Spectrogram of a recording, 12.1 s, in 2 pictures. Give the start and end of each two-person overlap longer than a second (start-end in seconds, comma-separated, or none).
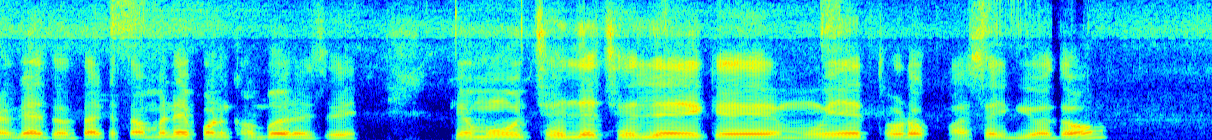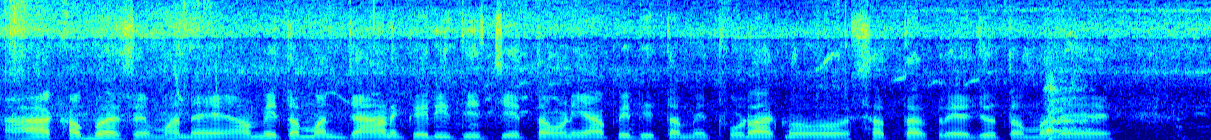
none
